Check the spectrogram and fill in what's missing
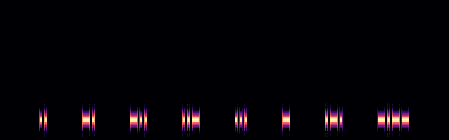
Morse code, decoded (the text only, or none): INDUSTRY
